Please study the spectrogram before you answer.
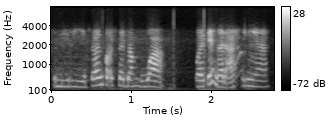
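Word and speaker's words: は: yang pertama itu adalah partikel wa walaupun tulisannya H dibacanya wa ya teman-teman Nah partikel ini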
